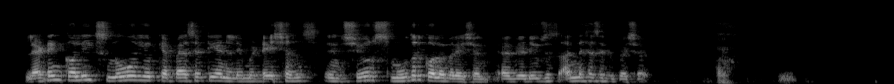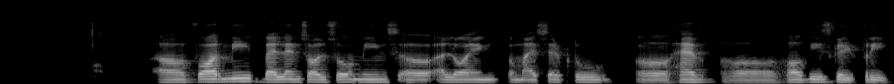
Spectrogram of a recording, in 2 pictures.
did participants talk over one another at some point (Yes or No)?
No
